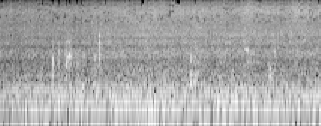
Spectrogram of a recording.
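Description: Onion, ginger and garlic sauté in oil for a Kerala-style roasted-coconut chicken curry, making a dense, continuous close-up sizzle and hiss with occasional faint stirring scrapes.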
